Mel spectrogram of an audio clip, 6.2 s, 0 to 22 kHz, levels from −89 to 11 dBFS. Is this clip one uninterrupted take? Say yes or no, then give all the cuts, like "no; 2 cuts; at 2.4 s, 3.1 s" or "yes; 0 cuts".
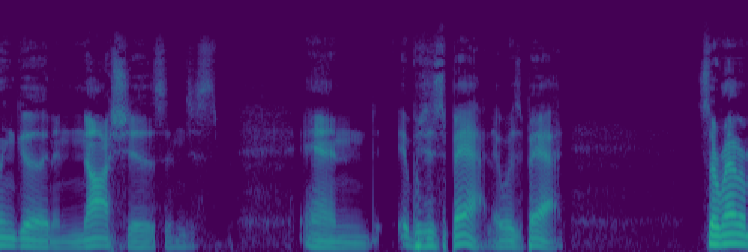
yes; 0 cuts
